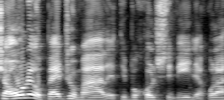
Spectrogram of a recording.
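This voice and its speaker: A man speaks loudly in an animated tone. Noticeable background noise runs underneath. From Italy. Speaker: sports YouTuber, Inter fan commentator. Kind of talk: angry rant. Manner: loud, sarcastic, ranting. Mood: mocking, excited ranting. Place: home room. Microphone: studio mic.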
